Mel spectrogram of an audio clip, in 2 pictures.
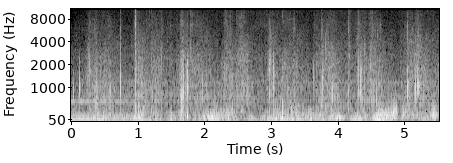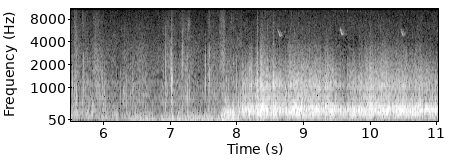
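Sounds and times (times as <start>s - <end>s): boots crunching on gravel path: 0.0s - 8.1s.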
